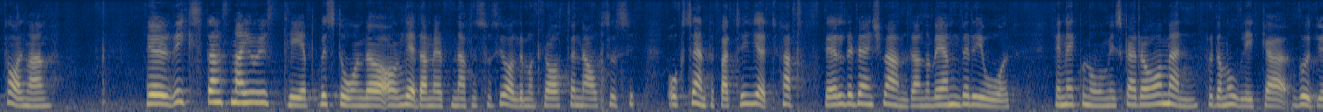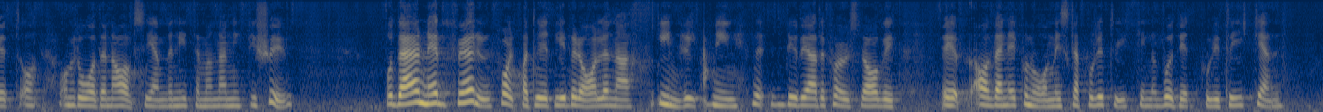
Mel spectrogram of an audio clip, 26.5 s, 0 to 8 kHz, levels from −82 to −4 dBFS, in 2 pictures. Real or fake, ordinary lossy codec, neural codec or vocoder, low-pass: fake; none; codec, 16 kHz, 1 kbps, FunCodec, trained on LibriTTS, 50 frames a second; none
